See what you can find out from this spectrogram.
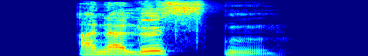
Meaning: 1. genitive singular of Analyst 2. plural of Analyst
- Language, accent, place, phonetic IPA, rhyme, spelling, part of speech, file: German, Germany, Berlin, [anaˈlʏstn̩], -ʏstn̩, Analysten, noun, De-Analysten.ogg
